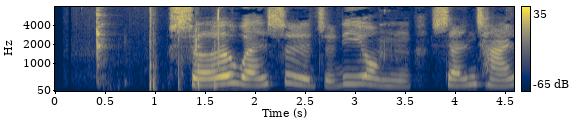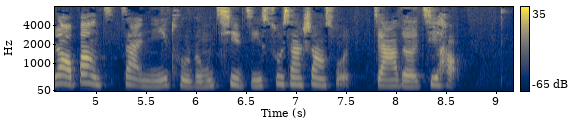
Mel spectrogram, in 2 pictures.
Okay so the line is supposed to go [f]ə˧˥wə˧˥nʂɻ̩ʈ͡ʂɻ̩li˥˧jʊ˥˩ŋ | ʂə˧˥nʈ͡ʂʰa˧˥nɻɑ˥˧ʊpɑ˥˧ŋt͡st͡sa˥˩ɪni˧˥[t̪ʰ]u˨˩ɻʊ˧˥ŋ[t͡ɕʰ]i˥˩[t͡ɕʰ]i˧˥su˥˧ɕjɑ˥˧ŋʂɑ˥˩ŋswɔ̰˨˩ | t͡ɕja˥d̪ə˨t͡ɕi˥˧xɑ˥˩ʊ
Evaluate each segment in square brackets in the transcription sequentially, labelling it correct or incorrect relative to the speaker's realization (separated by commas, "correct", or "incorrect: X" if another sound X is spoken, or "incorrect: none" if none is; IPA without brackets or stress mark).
incorrect: ʂ, correct, correct, incorrect: t͡ɕ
